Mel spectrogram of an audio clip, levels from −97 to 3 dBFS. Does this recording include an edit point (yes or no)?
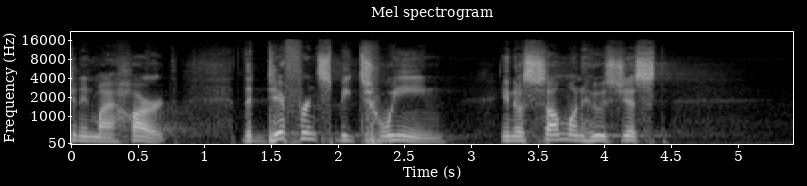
no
